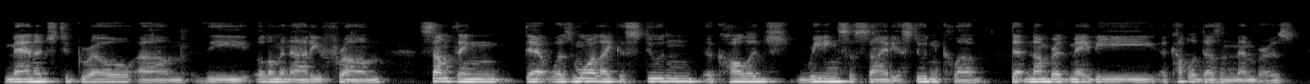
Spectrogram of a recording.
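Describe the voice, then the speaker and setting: Slow-spoken German-born man, hesitant. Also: fairly low pitch, fairly even intonation, warm tone, dull audio. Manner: thoughtful, hesitant with many ums. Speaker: author and translator, guest. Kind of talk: radio interview.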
